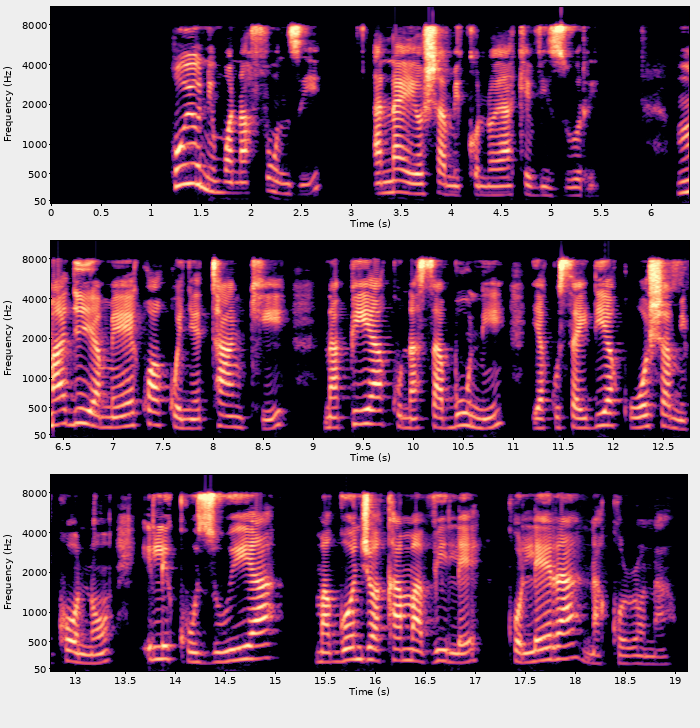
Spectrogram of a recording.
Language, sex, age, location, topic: Swahili, female, 25-35, Nairobi, health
